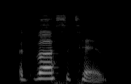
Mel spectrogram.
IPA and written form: ədˈvɜːsətɪv (adversative)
